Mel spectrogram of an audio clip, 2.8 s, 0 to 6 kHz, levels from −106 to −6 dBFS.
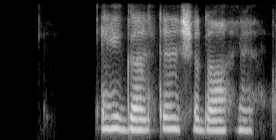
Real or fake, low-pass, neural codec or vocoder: fake; 5.4 kHz; codec, 24 kHz, 3 kbps, HILCodec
